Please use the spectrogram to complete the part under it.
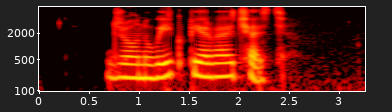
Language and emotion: Russian, neutral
